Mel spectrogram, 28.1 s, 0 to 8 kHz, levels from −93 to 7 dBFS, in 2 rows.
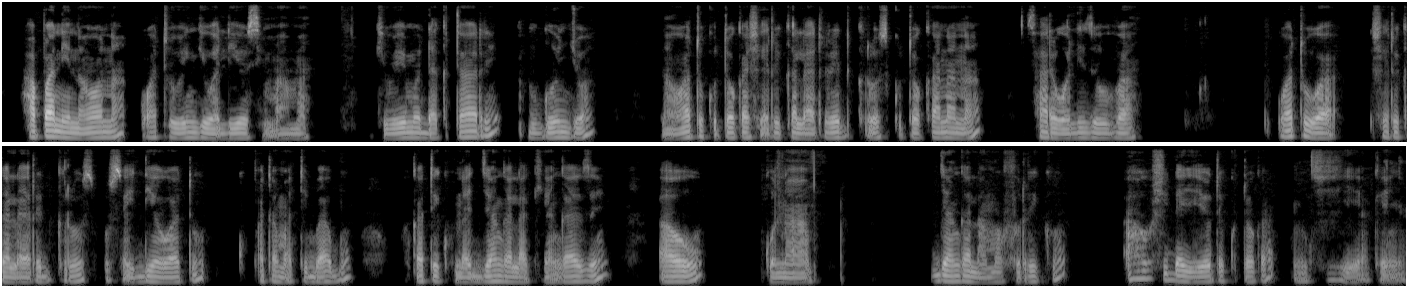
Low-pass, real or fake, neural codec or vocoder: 7.2 kHz; real; none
